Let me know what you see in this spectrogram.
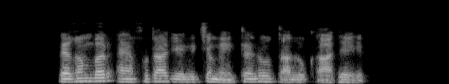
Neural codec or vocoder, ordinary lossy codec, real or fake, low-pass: none; Opus, 24 kbps; real; 7.2 kHz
